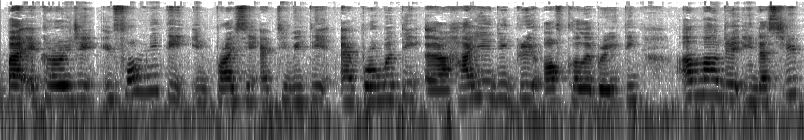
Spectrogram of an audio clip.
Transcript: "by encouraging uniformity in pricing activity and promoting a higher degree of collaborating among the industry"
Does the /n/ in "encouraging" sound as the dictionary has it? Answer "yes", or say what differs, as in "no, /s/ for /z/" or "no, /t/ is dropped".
no, /n/ is dropped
